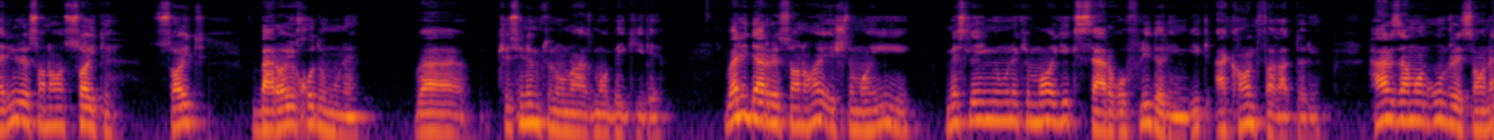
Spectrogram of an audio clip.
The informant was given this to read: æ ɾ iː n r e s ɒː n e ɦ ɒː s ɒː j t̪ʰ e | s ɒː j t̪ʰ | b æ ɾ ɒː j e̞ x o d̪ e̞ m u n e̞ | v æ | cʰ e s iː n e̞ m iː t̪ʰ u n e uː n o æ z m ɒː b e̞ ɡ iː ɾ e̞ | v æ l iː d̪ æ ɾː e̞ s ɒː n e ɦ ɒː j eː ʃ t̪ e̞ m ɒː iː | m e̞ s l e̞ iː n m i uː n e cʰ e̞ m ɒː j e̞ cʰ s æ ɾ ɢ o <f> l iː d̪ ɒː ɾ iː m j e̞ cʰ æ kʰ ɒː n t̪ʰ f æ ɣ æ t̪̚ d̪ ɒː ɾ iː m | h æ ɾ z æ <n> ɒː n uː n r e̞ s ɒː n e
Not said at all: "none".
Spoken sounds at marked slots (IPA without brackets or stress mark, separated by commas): f, m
